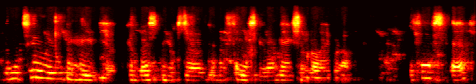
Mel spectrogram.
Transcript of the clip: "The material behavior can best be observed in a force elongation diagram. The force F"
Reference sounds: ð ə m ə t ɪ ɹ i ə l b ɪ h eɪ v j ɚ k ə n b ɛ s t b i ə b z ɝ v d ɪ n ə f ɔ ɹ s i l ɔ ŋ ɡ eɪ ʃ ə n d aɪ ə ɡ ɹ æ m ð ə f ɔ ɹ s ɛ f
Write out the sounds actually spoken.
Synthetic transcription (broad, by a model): ð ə m ə t ɪ ɹ i ə l b ɪ h eɪ v j ɚ k ə n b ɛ s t b i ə b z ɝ v d ɪ n ə f ɔ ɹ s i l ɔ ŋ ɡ eɪ ʃ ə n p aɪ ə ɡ ɹ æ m ð ə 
